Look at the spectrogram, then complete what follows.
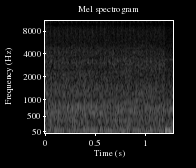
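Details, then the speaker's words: Nissan Magnite that would not start after being pulled from water, now running after an HDM fault was cleared and a new HDM fitted: smooth, even low idle with no knocks, misses or rattles; normal idle. "तो guys बिल्कुल perfectly यहां पे गाड़ी start हो चुकी है जो कि पहले गाड़ी स्टार्ट नहीं हो पा रही थी।"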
